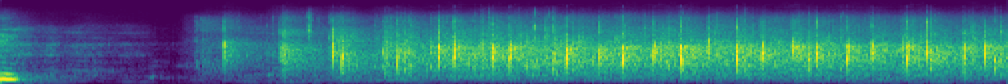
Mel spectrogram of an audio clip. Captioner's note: attendees applauding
